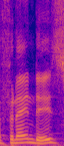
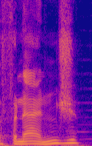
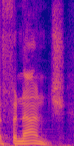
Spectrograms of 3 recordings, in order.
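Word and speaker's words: Fernandes: it's a good signing Manchester United Captain Bruno Fernandez or as it is correctly meant to be pronounced Bruno fange that's how you meant to pronounce it Martin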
